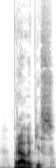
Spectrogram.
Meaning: orthography, spelling (a generally accepted system of rules for writing words, specific to a particular literary language)
- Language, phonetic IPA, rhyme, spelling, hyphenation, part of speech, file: Belarusian, [ˈpravapʲis], -avapʲis, правапіс, пра‧ва‧піс, noun, Be-правапіс.ogg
